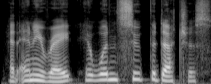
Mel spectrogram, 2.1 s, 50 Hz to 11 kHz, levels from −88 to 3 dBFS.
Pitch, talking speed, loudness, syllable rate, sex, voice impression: 195 Hz, 225 wpm, -16 LUFS, 5.3 syllables/s, female, feminine, adult-like, sincere, slightly calm, slightly reassuring, slightly elegant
